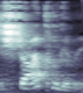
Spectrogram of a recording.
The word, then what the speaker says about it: charcuterie: I always say it wrong. But it's charcuterie.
